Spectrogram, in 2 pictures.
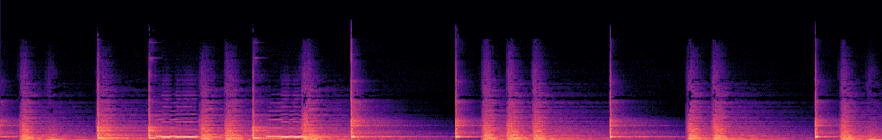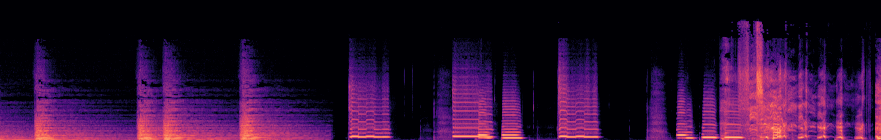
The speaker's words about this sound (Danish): vi har jo to fløjter med i studiet. Så vi tænkte, vi lige kunne øve os lidt på den her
